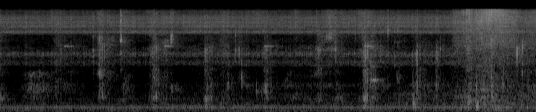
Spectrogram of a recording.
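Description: Close-up chewing of raw leaves with sambal: scattered small wet clicks and smacks of the mouth, with a breathy hiss of air near the end, over a steady low hum.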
